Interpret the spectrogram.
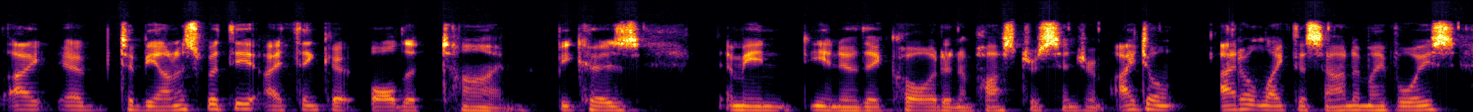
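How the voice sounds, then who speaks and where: A man's voice: medium pitch, no room sound. A man talking as a guest in a casual interview, upbeat, enthusiastic and rambling. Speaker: podcast guest. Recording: dull lo-fi audio.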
